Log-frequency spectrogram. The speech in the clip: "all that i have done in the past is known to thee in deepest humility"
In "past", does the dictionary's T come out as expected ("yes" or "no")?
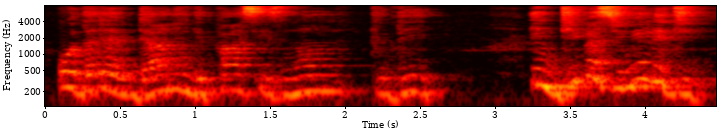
no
